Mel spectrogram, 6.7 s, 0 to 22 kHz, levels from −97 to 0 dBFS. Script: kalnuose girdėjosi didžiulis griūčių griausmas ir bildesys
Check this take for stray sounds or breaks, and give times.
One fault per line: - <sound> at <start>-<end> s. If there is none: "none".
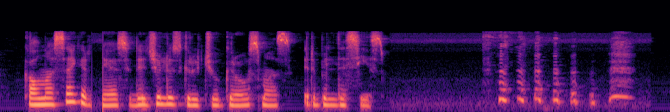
- dropout at 0.9-1.0 s
- laugh at 4.8-6.4 s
